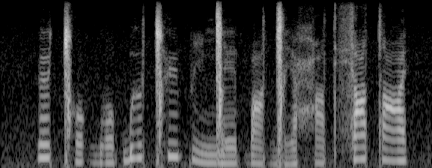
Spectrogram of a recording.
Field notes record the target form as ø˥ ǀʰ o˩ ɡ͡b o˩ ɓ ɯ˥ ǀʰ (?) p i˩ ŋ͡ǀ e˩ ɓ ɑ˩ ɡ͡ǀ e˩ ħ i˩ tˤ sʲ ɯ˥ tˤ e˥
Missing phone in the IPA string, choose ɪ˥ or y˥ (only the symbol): y˥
